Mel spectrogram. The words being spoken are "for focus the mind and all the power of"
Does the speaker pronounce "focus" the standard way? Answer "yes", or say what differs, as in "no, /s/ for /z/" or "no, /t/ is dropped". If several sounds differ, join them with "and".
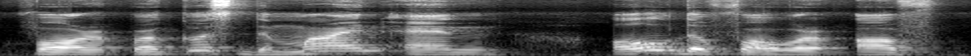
no, /p/ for /f/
